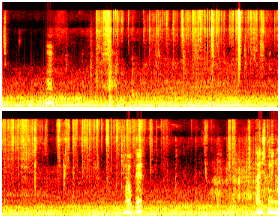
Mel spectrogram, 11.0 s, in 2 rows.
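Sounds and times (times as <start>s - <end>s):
low rumble inside car cabin: 0.0s - 11.0s
chewing crunchy food: 1.9s - 10.6s.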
